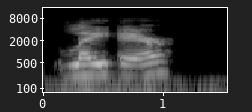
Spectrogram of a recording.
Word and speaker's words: leer: And a double E, which is the most rare, E's sound like A's, so you're going to pronounce it both times. Leer or creer.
